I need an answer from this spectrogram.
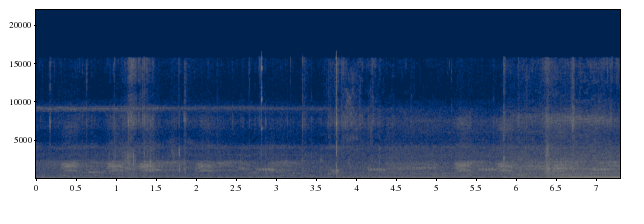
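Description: Birds calling over and over with short harsh caws, with a few faint crackles from a small fire of dry coconut fronds. A low hum grows louder near the end.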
